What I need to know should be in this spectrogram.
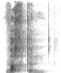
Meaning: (verb) to wait; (noun) plural of wacht
- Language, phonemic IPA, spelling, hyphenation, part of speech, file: Dutch, /ˈʋɑxtə(n)/, wachten, wach‧ten, verb / noun, Nl-wachten.ogg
